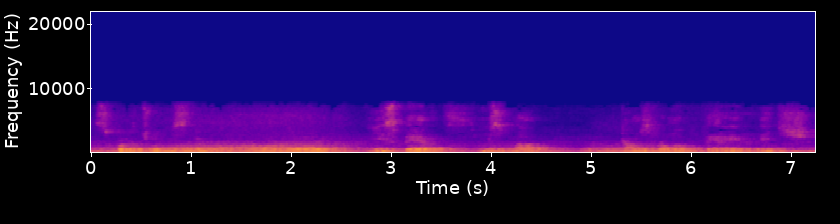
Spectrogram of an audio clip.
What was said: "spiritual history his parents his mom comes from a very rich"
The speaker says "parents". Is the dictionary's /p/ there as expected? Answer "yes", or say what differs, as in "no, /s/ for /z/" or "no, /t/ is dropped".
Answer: no, /b/ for /p/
